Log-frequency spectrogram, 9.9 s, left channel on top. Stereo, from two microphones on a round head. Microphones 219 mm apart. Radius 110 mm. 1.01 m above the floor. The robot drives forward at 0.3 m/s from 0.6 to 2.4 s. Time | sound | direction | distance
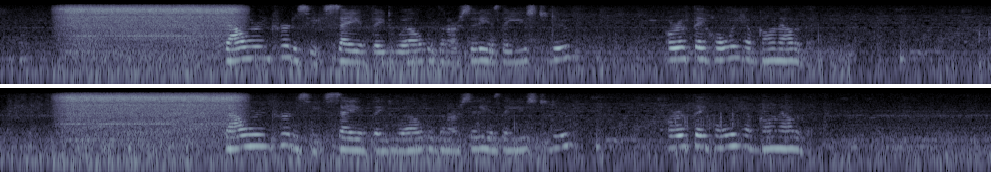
2.2 | a woman speaking | 30° left (ahead or behind) | 1.1 m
